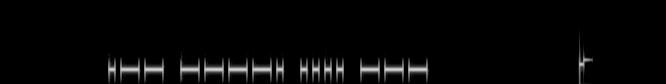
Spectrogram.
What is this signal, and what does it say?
Morse code, heard as a keyed tone, about 20 wpm, 700 Hz. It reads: W9HO
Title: USA Call Signs - 4 Characters - 3x Character Spacing - 20wpm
